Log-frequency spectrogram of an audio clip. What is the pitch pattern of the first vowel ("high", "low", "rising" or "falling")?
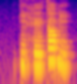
low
